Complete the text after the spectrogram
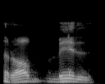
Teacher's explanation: তারপর রব্বিল, এইখানে কি কায়দা? রব্বিল, এখানে রয়ের উপরে জবর, র মোটা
